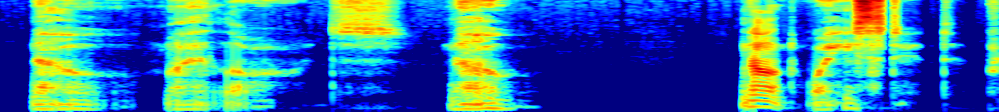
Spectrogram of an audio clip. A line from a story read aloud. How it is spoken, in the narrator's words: Prothol murmured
